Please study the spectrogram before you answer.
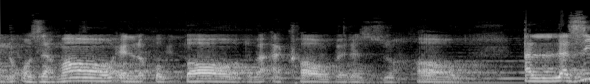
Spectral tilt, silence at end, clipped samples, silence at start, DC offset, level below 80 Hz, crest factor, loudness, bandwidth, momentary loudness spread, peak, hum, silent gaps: -5 dB/octave; 0 s; under 0.1%; 0 s; under 0.1%; -44 dBFS; 18 dB; -18 LUFS; 13 kHz; 14 LU; 0 dBFS; none; none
